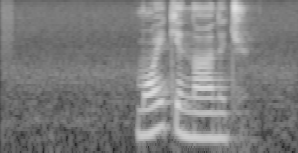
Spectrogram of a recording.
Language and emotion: Russian, neutral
